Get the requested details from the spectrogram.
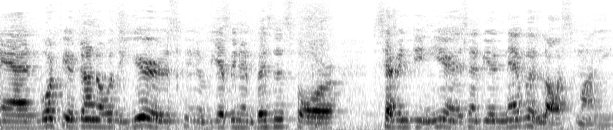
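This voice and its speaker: The speaker talks at a fairly quick pace in an Indian accent. Noticeable background noise and audible room echo fill the recording. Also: man. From India, Bombay. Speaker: company executive. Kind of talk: speech. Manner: many fillers and hesitations.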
